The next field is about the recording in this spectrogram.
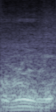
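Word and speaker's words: Ruel: It's spelled Rule, R-U-E-L, Rule.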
